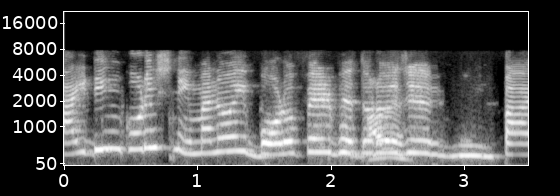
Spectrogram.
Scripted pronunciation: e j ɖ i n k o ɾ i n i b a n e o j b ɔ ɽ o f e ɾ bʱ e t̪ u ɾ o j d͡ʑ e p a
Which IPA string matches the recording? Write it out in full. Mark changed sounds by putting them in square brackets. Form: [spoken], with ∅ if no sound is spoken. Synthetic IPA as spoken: [a] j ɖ i [ŋ] k o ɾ i n i [m] a n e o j b ɔ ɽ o f e ɾ bʱ e t̪ [o] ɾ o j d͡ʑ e p a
